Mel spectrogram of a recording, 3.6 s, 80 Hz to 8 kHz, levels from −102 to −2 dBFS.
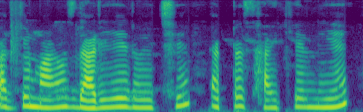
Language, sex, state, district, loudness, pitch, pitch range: Bengali, female, West Bengal, Cooch Behar, -19 LUFS, 220 Hz, 205-235 Hz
